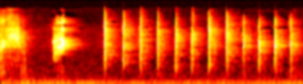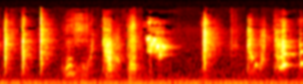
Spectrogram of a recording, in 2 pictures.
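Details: Pet budgerigar, a clear talker, produces a short squeak and then a long run of crisp, rhythmic clicks, about four per second. It ends with rasping, warbled speech-like chatter.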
